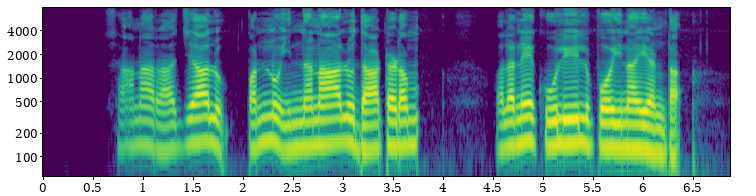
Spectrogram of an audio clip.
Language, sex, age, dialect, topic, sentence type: Telugu, male, 25-30, Southern, banking, statement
